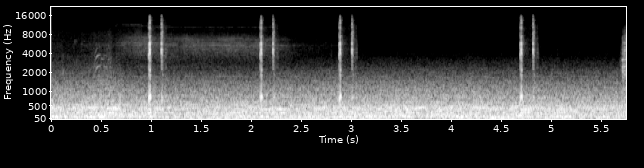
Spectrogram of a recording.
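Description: Interface clicks sound sharply now and then.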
